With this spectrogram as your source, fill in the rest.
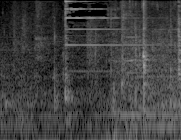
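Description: An elevator bell chimes once.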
